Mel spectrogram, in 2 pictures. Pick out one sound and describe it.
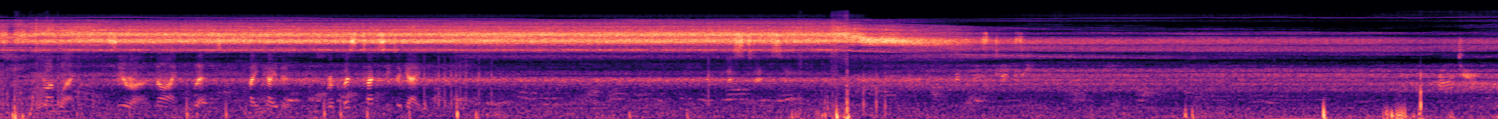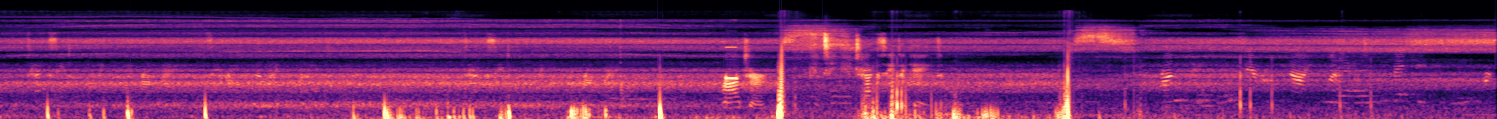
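The jet engines of a three-engine airliner whine on the landing roll, then ease back.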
